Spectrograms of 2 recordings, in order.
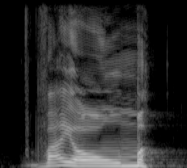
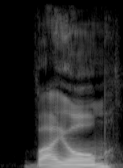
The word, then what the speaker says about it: Viome: Viome. The Vi is pronounced Vi, like Steve Vi. Viome, like biome.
